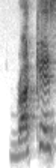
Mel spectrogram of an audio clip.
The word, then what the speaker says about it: Rukus: I am more familiar with the word that rhymes with ruckus and starts with F, because that's what people say to me all the time.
